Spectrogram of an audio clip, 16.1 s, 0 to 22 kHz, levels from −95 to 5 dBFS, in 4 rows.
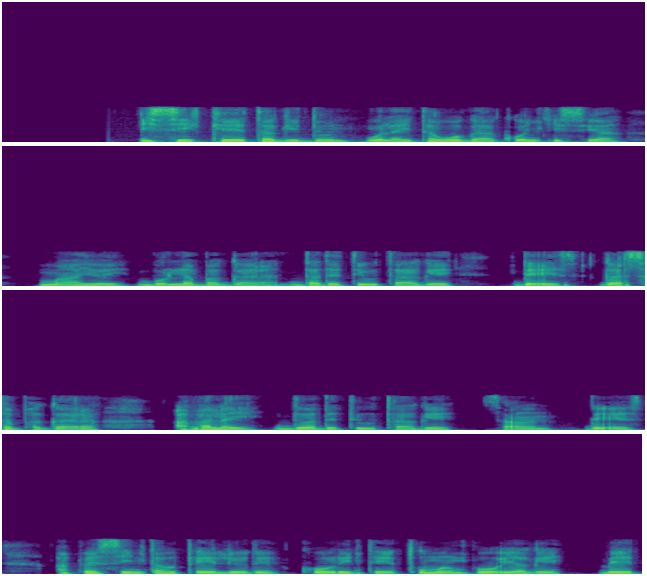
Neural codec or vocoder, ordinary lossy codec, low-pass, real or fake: vocoder, 44.1 kHz, 128 mel bands, Pupu-Vocoder; MP3, 48 kbps; 5.4 kHz; fake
